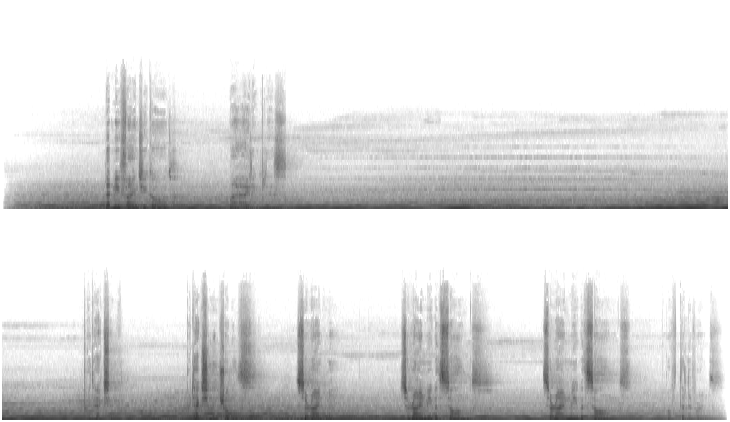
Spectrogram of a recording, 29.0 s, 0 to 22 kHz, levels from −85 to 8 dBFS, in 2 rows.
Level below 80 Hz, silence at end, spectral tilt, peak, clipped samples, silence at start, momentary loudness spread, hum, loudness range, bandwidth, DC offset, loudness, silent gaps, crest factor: -38 dBFS; 0.15 s; -6.5 dB/octave; -2 dBFS; under 0.1%; 0.2 s; 10 LU; none; 5 LU; 13 kHz; under 0.1%; -22 LUFS; none; 20 dB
